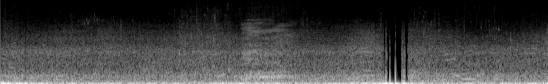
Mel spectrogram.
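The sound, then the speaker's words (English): Wind blowing outdoors during field observation of a foraging animal, a loud, continuous low rumble of buffeting across the microphone throughout, with a brief sharp click near the middle. “Damn, this wind.”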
